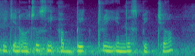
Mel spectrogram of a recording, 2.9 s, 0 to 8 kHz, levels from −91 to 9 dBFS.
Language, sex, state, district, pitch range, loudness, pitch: English, female, Assam, Kamrup Metropolitan, 180-200 Hz, -17 LUFS, 185 Hz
